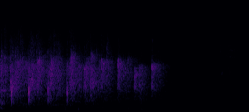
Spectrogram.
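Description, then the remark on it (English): An audience claps their hands to praise God in a dense burst of applause with sharp rhythmic accents, loud for about three seconds before fading out to near silence, with a faint brief rustle afterward. “Clap your hands and praise God for that.”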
